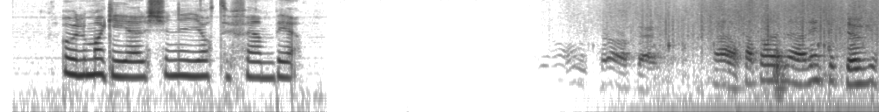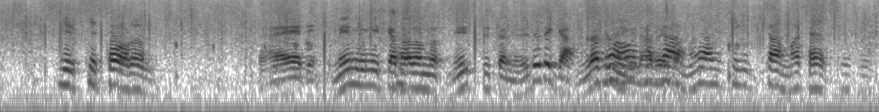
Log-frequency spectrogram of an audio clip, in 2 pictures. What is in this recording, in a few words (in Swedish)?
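Östra Ny Östergötland, dialekter; Folkminnen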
